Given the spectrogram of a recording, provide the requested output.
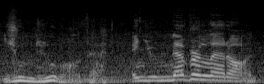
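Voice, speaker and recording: A man's voice: high-pitched, expressive, moderate pace, noisy background. An actor playing a brooding, wealthy orphaned vigilante in his thirties, speaking with terse, demanding intensity in a dramatic video game. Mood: angry, demanding.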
